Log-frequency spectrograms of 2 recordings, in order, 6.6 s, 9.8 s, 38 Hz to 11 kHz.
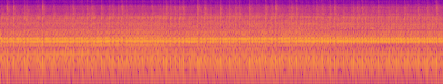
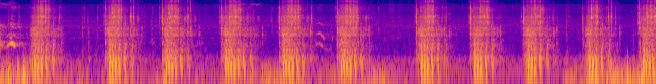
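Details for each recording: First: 1988 Kawasaki KX 80 two-stroke after its piston was replaced, first start in 15 years after it had flooded: crisp, raspy, steady high buzzy drone, running cleanly and healthy. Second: 1988 Kawasaki KX80 two-stroke, first start attempt in 15 years after a new piston and refitted cylinder head: repeated kick-over bursts about once a second, coughs and roars briefly but never catches; the engine is flooded.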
